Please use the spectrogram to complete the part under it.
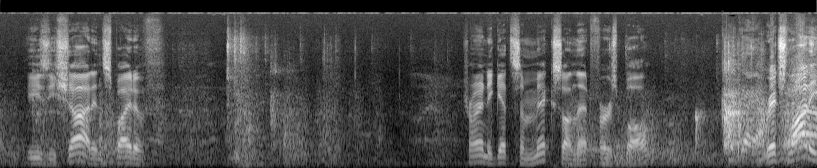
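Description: Bowling pins clatter as they fall.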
